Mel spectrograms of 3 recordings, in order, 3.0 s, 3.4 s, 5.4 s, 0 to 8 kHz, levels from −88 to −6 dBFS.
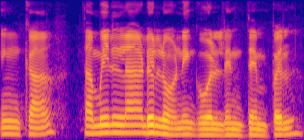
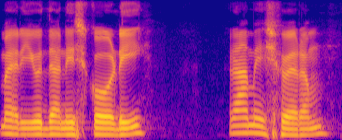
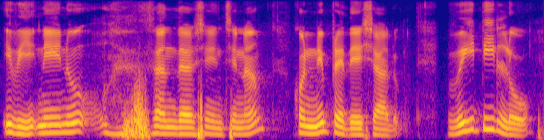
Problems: none marked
